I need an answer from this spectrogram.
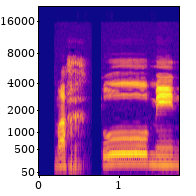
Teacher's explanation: वाव मद्दा है, एक अलिफ के बराबर इसको खींचना है, खा मोटा पड़ा जाएगा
